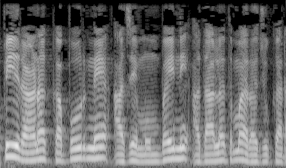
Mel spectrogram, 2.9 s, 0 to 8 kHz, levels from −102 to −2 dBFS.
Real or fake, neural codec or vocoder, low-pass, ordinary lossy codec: real; none; 7.2 kHz; none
